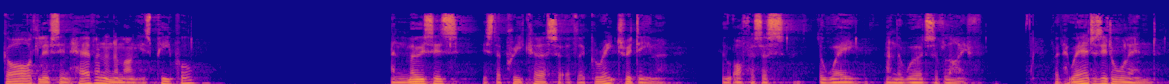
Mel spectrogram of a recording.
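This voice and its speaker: A man's voice: low-pitched, slow, long pauses. Man preaching in a reverberant hall. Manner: earnest, animated, rises sharply when quoting scripture. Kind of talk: sermon.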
